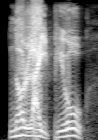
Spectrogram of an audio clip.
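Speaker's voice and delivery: put-on loud, shocked shout in an old man's voice. An old father, leaping to his feet, to his daughter: shouted. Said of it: "gridò il vecchio saltando in piedi".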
